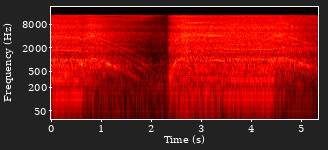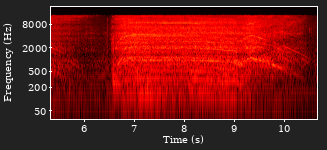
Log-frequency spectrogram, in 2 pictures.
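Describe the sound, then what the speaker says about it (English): Nearby, a power drill bores a pilot hole and countersink in wood for a picnic table seat, whining loudly in two long runs, each winding down before the next starts. "Now a pilot hole and countersink."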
